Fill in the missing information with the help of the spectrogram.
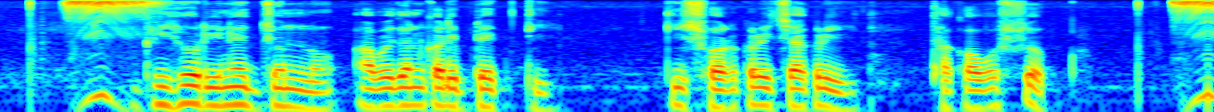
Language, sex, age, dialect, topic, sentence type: Bengali, male, 25-30, Standard Colloquial, banking, question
